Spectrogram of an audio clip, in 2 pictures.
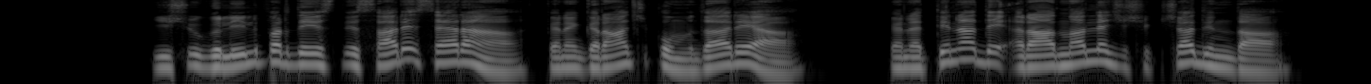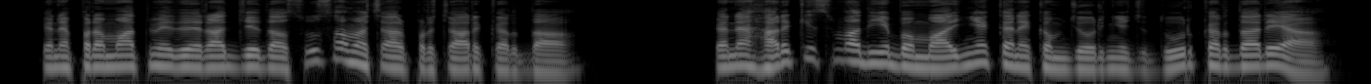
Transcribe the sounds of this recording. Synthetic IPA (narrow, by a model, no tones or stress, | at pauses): jiːsuɡɐliːlpɐɾd̪eːs̬d̪esaːɾesɛːɾãkɐnɛɡɾãːt͡ʃkomd̪aɾea̰ | kɐnɛt̪ɪnãd̪eʔaːɾaːd̪naːljãd͡ʒoʃɪkʃad̪ɪ̃nd̪a | kɐnɛpɾɐmaːt̪mẽd̪eɾaːd͡ʒed̪asusɐmaːt͡ʃaːɾpɾɐt͡ʃaːɾkɐɾd̪a̰ | kɐnɛɦɐɾkɪsmãd̪ɪjãbɐmaːɾɪjãkɐnɛkɐmzoːɾɪjãd͡ʒod̪uːɾkɐɾd̪aɾeːa̰ː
